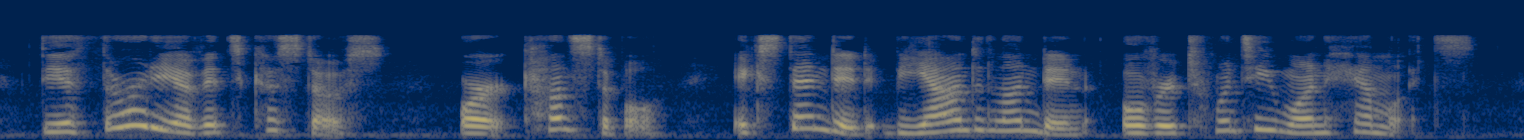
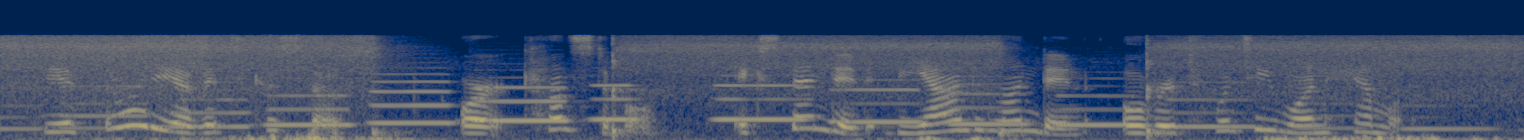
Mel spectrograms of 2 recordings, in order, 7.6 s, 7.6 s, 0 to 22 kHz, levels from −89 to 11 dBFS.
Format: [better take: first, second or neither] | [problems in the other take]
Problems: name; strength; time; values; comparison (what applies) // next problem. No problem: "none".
first | background sound (Hiss + Wind instrument, woodwind instrument); 1 dB below the speech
